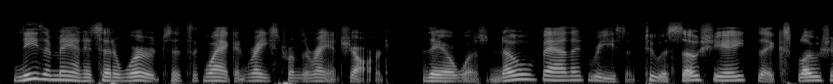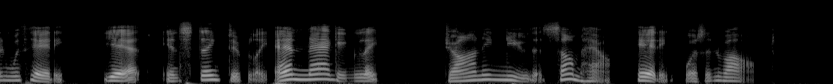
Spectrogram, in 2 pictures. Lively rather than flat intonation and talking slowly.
No: average, 4.4 semitones; slow, 130 wpm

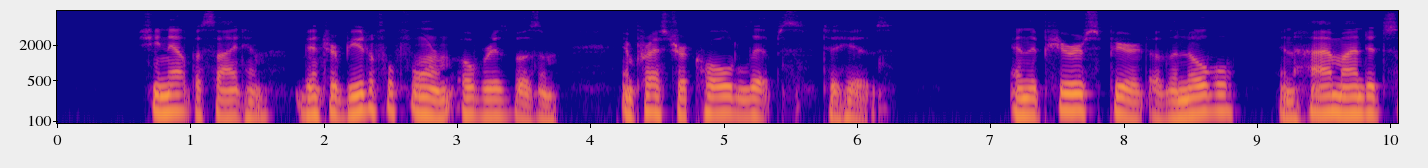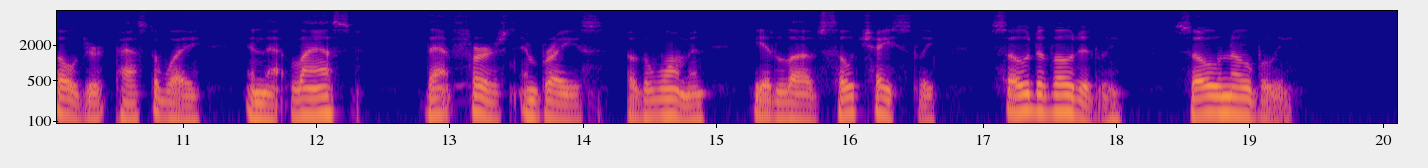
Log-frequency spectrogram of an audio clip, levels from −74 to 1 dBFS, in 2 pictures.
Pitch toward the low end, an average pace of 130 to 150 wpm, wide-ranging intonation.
No: low, 120 Hz; average, 145 wpm; average, 4.0 semitones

